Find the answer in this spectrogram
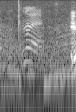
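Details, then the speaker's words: Newborn's brief, high, rising-then-falling cry made with the tongue on the palate from the sucking reflex: the Dunstan 'neh' hunger cry, meaning the baby wants to feed. "júri esse chorinho é o cheirinho que eles utilizam os reflexos da sucção então automaticamente a gente já sabe que estão pronunciando e sozinho dessa forma porque estão querendo mamar"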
